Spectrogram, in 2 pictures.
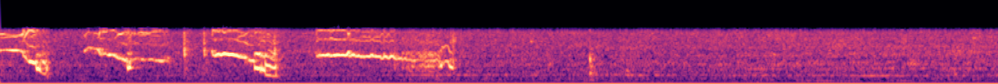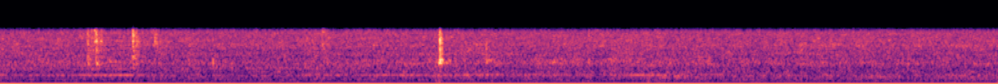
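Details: Female Italian Greyhound puppy, blue and white. Thin, high whimpers slide downward several times in the first three seconds, then fade into steady low rumbling room noise.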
